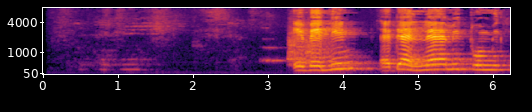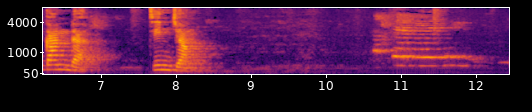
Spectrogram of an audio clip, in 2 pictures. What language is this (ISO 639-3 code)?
mgg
